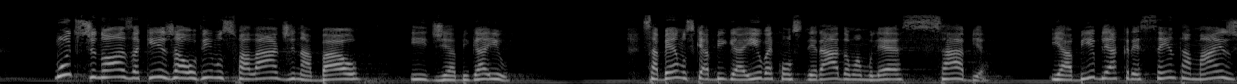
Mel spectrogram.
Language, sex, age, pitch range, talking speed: Portuguese, female, 40-59, 225-320 Hz, 120 wpm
